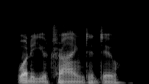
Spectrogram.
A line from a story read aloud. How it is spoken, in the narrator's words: Reardon asked, his voice low with a sound which was almost a threat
